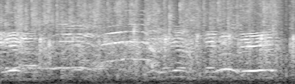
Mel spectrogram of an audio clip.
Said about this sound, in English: And I'd like a round of applause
